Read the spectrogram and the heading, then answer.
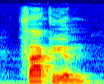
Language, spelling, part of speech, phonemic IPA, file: Dutch, vacuüm, noun / adjective, /ˈvaː.ky.ʏm/, Nl-vacuüm.ogg
- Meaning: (noun) 1. a vacuum 2. emptiness, meaninglessness; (adjective) 1. in or constituting a vacuum 2. empty, meaningless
